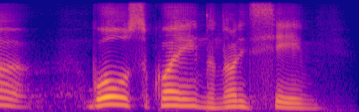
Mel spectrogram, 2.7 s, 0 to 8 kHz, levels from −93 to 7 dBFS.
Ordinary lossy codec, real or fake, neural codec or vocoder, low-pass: none; fake; codec, 16 kHz, about 1 kbps, DyCAST, with the encoder's durations; 7.2 kHz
